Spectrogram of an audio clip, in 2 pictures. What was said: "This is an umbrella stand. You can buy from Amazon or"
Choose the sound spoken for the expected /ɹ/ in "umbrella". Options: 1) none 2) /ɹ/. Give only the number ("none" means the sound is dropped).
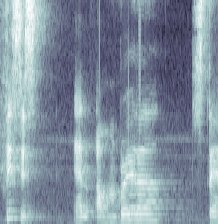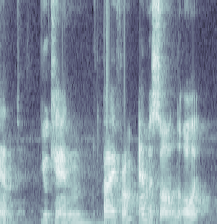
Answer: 2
